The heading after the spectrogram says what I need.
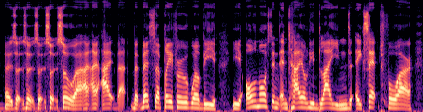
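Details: Adult male gameplay narrator who says he has a stammer he cannot control, particularly on words starting with m and w; repeated words audible; stuttering.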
